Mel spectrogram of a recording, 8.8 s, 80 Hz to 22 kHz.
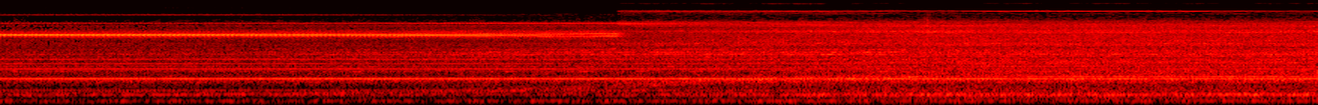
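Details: Mikini 1610L mill's new 2 hp AC inverter-duty motor on a Hitachi sensorless vector VFD, run at higher frequency below full speed: quiet steady hum and even whir, no roughness or pulsing; runs smooth.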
